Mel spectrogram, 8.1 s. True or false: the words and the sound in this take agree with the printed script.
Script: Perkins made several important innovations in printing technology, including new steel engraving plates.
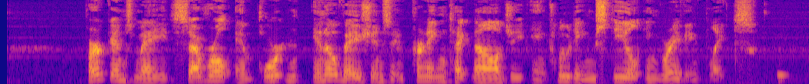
false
